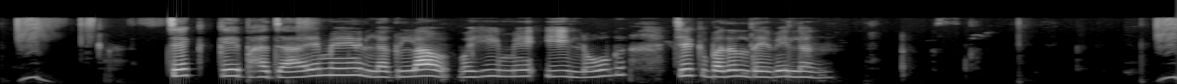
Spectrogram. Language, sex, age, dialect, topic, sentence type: Bhojpuri, female, 18-24, Western, banking, statement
